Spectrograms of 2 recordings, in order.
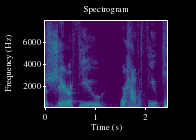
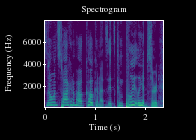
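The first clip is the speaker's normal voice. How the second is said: usual speaking voice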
